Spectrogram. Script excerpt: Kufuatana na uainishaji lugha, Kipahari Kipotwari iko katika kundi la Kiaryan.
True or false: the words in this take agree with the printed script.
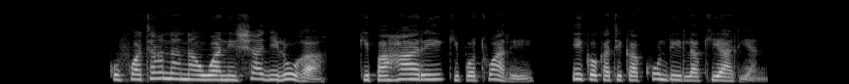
true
